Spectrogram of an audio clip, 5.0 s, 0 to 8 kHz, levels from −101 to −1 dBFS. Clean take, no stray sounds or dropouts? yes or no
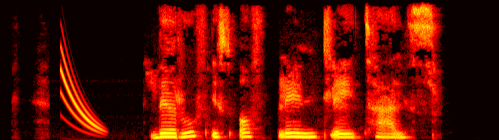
no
